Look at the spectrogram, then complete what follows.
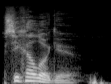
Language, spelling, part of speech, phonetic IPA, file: Russian, психологию, noun, [psʲɪxɐˈɫoɡʲɪjʊ], Ru-психологию.ogg
- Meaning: accusative singular of психоло́гия (psixológija)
